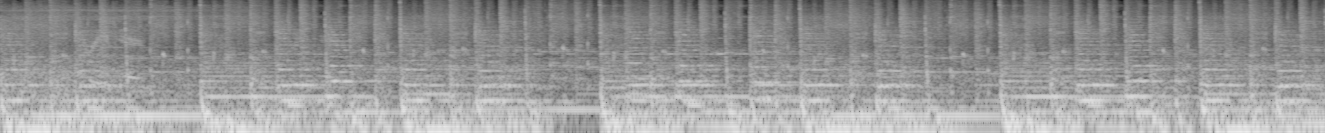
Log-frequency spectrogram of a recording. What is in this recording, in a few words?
monsters of war loop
